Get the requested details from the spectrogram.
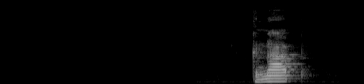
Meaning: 1. boy, usually adolescent 2. any human male, regardless of age 3. a servant, helper 4. a big one, whopper, said of a creature or an object
- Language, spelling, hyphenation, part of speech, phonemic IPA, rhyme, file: Dutch, knaap, knaap, noun, /knaːp/, -aːp, Nl-knaap.ogg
